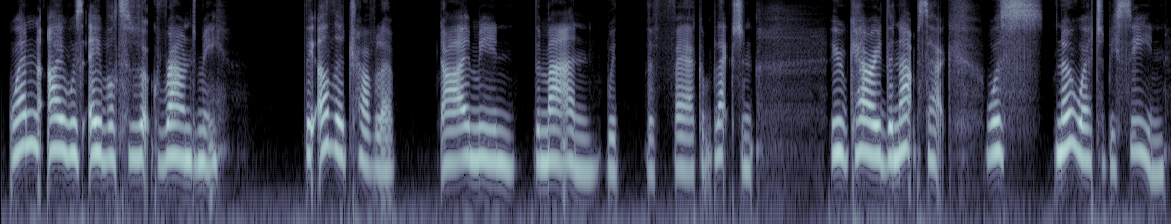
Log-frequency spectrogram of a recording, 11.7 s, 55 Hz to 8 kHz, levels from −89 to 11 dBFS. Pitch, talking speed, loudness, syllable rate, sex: 235 Hz, 135 wpm, -18 LUFS, 4.4 syllables/s, female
